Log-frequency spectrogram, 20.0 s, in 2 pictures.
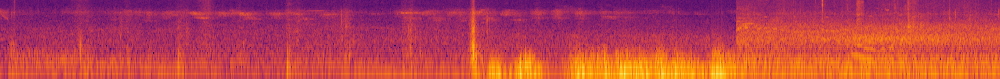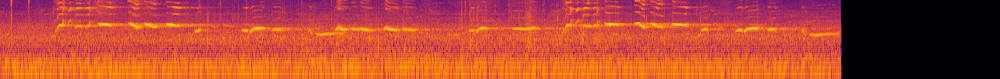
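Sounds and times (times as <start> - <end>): outdoor background noise: 0.0 - 18.4
bird singing whistled notes: 10.4 - 18.4.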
